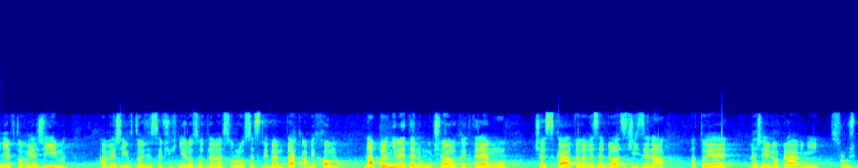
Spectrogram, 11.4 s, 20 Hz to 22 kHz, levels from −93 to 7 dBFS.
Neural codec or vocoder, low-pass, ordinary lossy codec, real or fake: none; 7.2 kHz; AAC, 48 kbps; real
